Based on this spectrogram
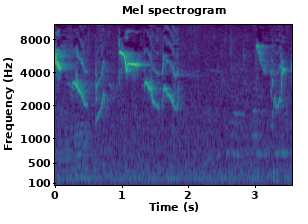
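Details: Canary master song: clear loud whistles that bend downward in paired phrases, then a pause and a final run of falling notes.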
